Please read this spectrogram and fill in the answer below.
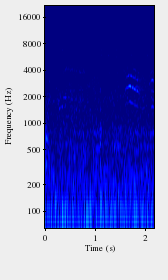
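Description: A short, faint, high-pitched animal cry near the end, a single meow-like arched call.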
